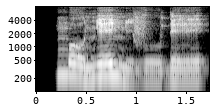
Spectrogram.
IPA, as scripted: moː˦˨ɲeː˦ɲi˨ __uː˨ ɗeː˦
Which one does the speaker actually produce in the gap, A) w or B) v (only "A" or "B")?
B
